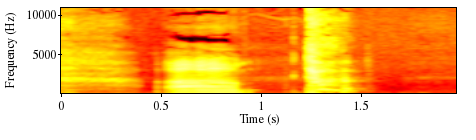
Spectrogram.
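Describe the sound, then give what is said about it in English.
Two loud coughs from a woman in quick succession: a drawn-out, harsh, voiced hack followed a moment later by a shorter, sharper burst, with nothing else around them. “Oh, that cough. I could take care of that with an essential oil made from oregano.”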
